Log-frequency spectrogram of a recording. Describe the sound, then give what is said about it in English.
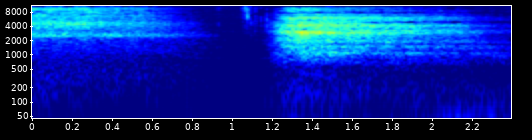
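A deep cleansing breath taken during a mindfulness exercise: a soft, breathy hiss of air, a brief pause, then a louder and fuller rush of breath that holds steady to the end. No one speaks. “I'm going to take 3 deep cleansing breaths,”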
